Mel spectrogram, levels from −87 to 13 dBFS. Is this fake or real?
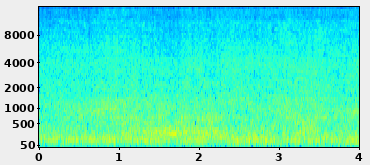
real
